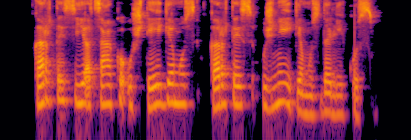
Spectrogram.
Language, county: Lithuanian, Šiauliai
